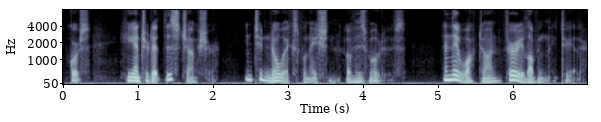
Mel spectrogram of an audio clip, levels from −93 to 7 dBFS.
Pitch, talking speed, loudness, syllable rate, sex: 135 Hz, 170 wpm, -18 LUFS, 6.3 syllables/s, male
